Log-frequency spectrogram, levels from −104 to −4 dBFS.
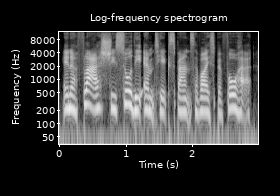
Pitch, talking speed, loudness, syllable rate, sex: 200 Hz, 240 wpm, -19 LUFS, 6.5 syllables/s, female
